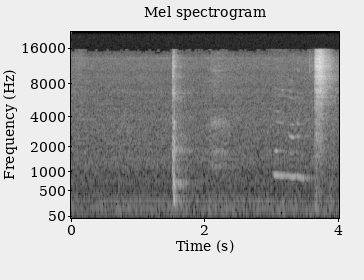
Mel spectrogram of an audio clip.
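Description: A kitten giving one short, thin, high mew about three seconds in. About halfway through there is a single sharp, loud squeak or click, and a brief rustle just before the end.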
